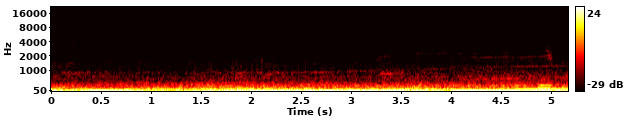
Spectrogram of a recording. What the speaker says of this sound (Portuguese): Acelera a coisa do Uno aí.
